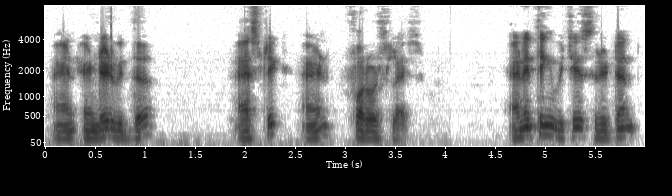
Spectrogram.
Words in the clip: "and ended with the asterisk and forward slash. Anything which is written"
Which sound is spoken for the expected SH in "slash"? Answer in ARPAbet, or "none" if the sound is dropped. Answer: S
